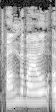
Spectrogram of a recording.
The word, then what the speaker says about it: Tagovailoa: When I interviewed him at the Super Bowl, he corrected me on how to pronounce his name, which I appreciated, though. I was like, okay, wait, Tagovailoa? Okay. – Yes.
